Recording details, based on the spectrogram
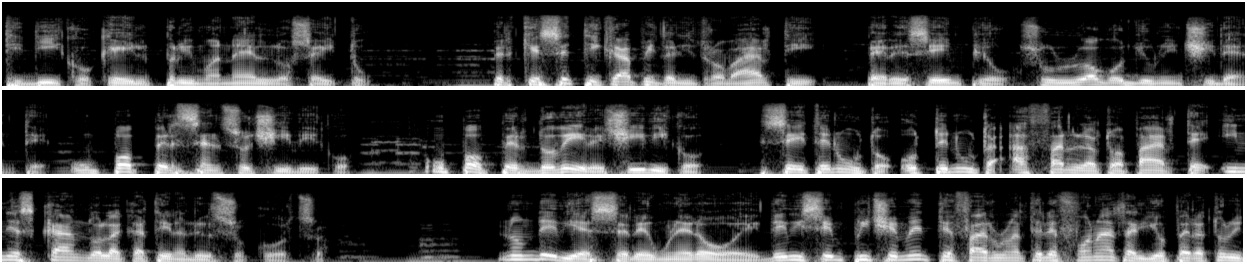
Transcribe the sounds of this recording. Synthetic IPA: t̪id̪iːkʰok̟eilpɾiːmoanɛlːosɛjt̪u | perk̟esːet̪ːikaːpit̪ad̪it̪ɾovart̪i | peɾezɛmpjosulːwɔːɡod̪iunint͡ʃid̪ɛ̰nt̪ḛumpɔpːersɛnsot͡ʃiːviko̰umpɔpːerd̪ovɛːɾet͡ʃiːviko | sɛjt̪enuːt̪oʔot̪ːenuːt̪a̰ʔafːaːɾelat̪uːapart̪eʔinːeskand̪olakat̪ɛːnad̪elsokːo̰rso̰ | nond̪ɛːviɛsːeɾeuneɾɔːed̪ɛːvisemplit͡ʃement̪efaːɾeunat̪elefonaːt̪aːʎːiopeɾat̪oːɾi

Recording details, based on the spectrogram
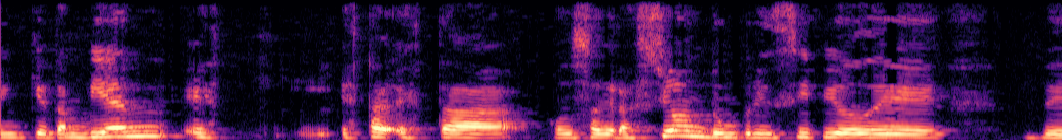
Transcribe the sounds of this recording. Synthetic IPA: eŋket̪ambje̞ne | eht̪aʔest̪ako̞nsaɣɾasjo̞nd̪eumpɾinsipjoðe | ðe

